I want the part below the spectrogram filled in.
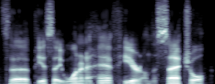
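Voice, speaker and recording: Man, deep voice, creaky fry, livestream host, matter-of-fact, halting delivery, close dry sound. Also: steady tone, pushed and bright, no echo. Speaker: host of a sports card break stream. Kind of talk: live show-and-tell commentary on vintage cards.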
